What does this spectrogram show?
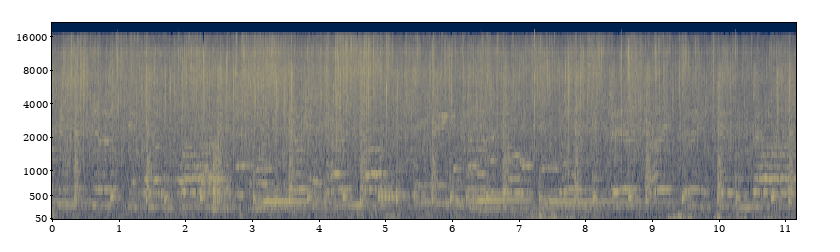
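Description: Meat and shredded carrots sizzling in hot oil in a cast-iron kazan, a steady dense crackle of frying, with music playing over it.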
